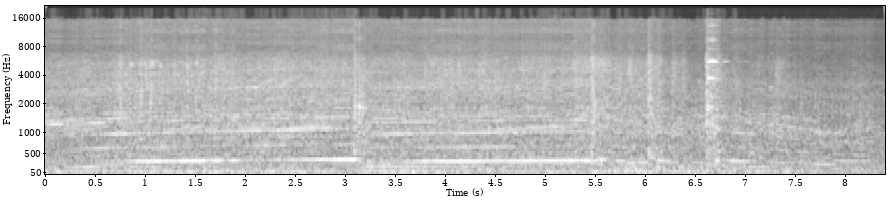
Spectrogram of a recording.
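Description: Race car engine in a touring car racing video game, held at a steady, lightly varied drone as the throttle is feathered through a corner, with sustained engine tones shifting slightly in pitch, loud and continuous without talk.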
